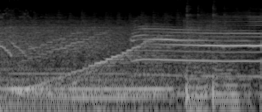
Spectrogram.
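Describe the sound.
A cat gives one long, drawn-out meow that climbs steadily in pitch and then holds high, heard alone and clear with no talk.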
